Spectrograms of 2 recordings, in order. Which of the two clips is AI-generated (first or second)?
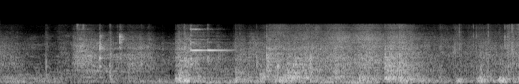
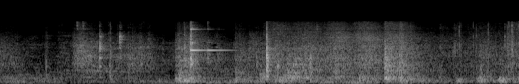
first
